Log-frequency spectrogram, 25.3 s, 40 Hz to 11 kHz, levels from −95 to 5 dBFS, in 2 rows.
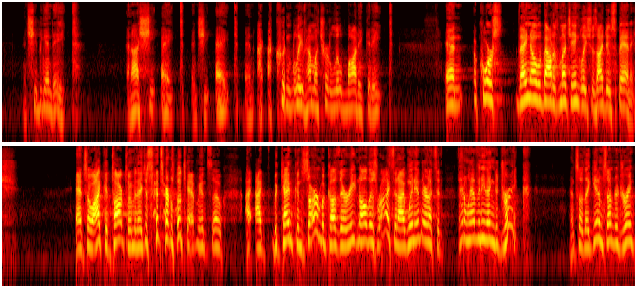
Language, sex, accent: English, male, American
